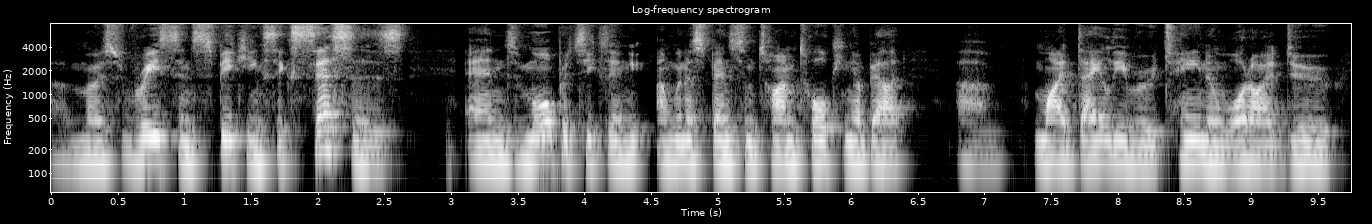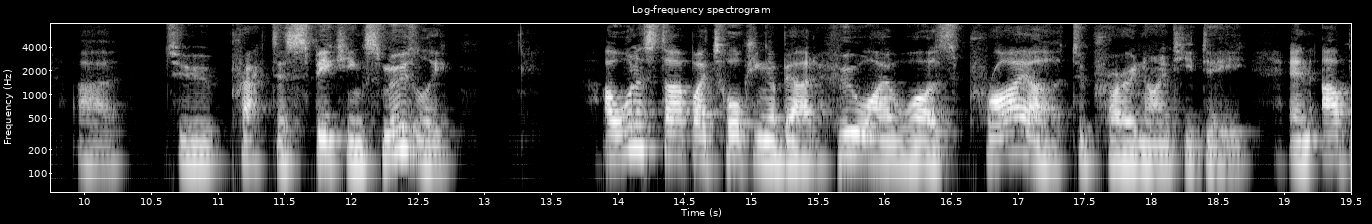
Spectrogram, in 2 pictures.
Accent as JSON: {"language": "English", "country": "Australia", "said": "I'm from Australia."}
